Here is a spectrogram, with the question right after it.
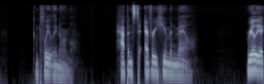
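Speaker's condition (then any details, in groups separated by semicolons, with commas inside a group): No condition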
